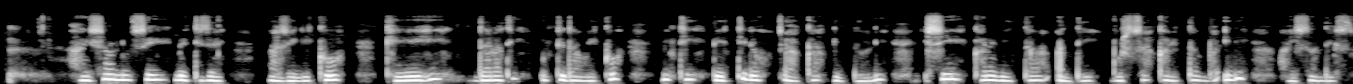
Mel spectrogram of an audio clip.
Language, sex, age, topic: Gamo, female, 36-49, government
